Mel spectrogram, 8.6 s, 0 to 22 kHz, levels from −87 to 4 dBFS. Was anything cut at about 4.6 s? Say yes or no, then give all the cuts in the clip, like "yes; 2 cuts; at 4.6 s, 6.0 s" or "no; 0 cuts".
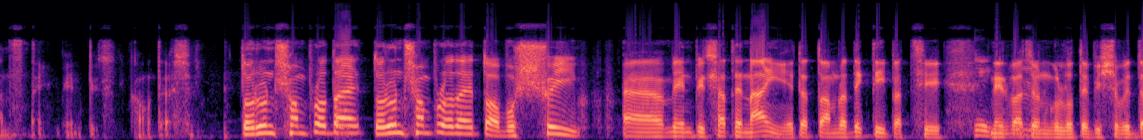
no; 1 cut; at 1.7 s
